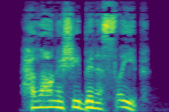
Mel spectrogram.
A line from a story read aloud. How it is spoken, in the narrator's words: I whispered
